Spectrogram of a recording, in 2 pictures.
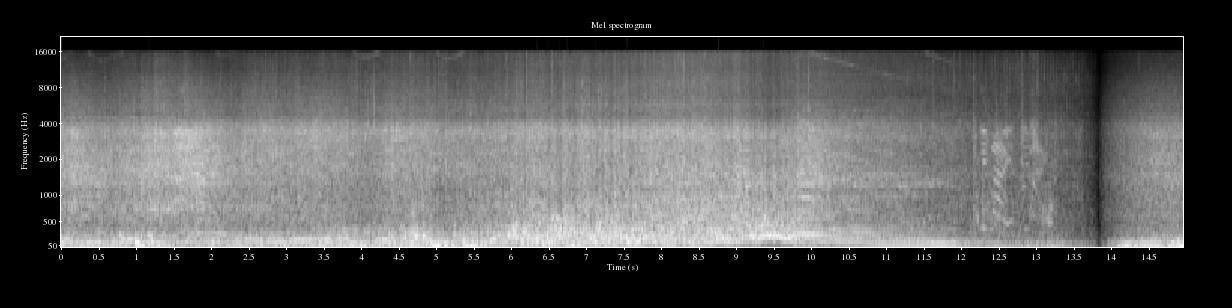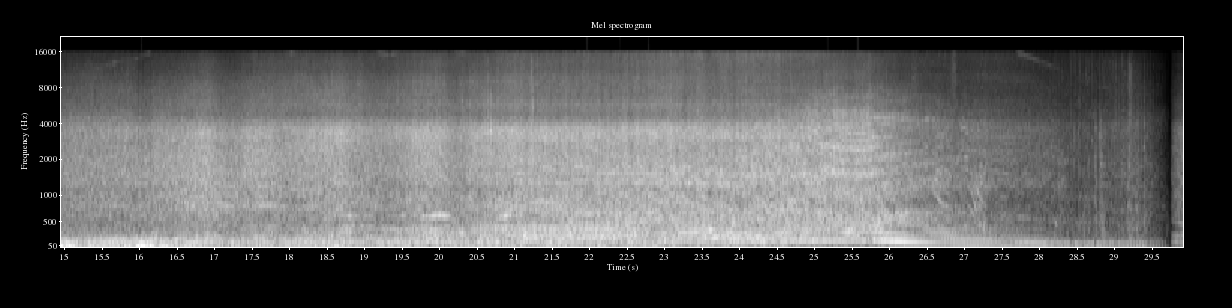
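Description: Off-road 4x4 engines revving under load as the vehicles climb a steep dirt slope, the pitch rising and falling with the throttle. In each of the two shots the engine note slides down as the driver eases off, with a cut partway through.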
